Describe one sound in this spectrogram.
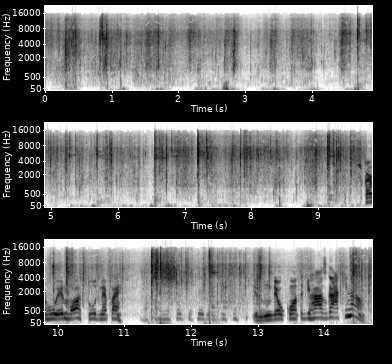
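Footsteps crunch through dry leaves and twigs outdoors.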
